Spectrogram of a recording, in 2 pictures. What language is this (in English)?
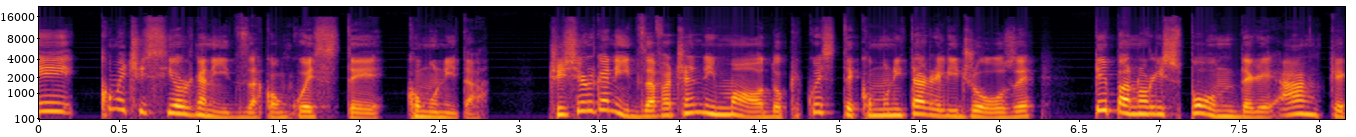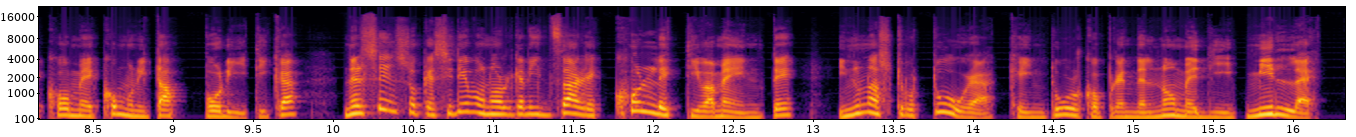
Italian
